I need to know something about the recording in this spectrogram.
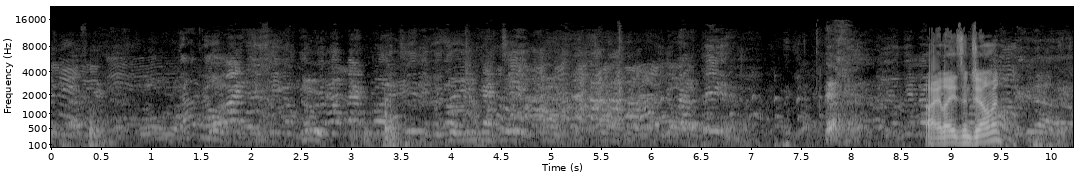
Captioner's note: crowd chatter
